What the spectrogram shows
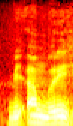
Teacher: বিআমরি এখানে রা নিচে জের, রাকে পাতলা আওয়াজে পড়তে হবে।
